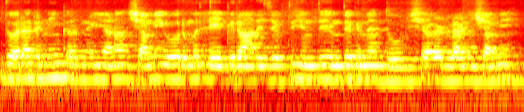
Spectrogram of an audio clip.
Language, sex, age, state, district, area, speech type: Dogri, male, 18-30, Jammu and Kashmir, Reasi, rural, spontaneous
